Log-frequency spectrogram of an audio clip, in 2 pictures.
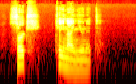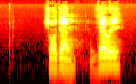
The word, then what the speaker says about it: SRCH: with his pet dog AKA search and that's spelled s-r-c-h search K9 unit so again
